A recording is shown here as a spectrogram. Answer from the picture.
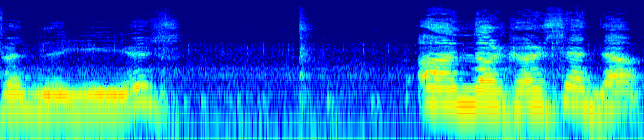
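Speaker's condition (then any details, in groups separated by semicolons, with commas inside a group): Cerebral palsy; spastic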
